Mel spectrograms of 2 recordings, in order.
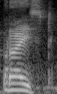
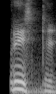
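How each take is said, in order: First: The vowel sounds like 'eye'. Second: The vowel sounds like 'ee'. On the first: The speaker calls it wrong. "ઘણા પ્રાઇસ્ટ" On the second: The speaker calls it right. "સાચું pronunciation એ છે"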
